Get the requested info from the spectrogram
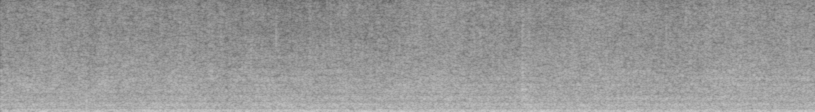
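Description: Onion-tomato masala frying in oil in a stainless steel pot: a steady sizzle over a low, even hum.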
